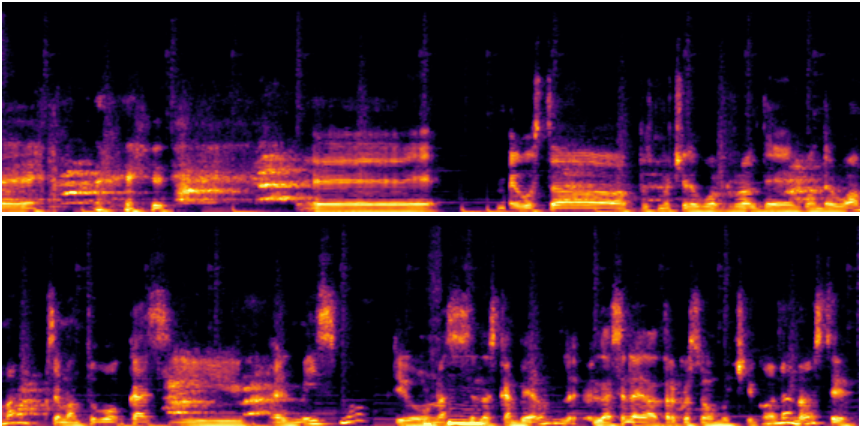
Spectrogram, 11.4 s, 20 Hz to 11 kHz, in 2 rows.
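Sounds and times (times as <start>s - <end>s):
speech: 0.0s - 1.4s, 2.0s - 11.4s
laughter: 0.0s - 11.4s
dog barking: 0.3s - 2.1s, 5.0s - 7.8s.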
